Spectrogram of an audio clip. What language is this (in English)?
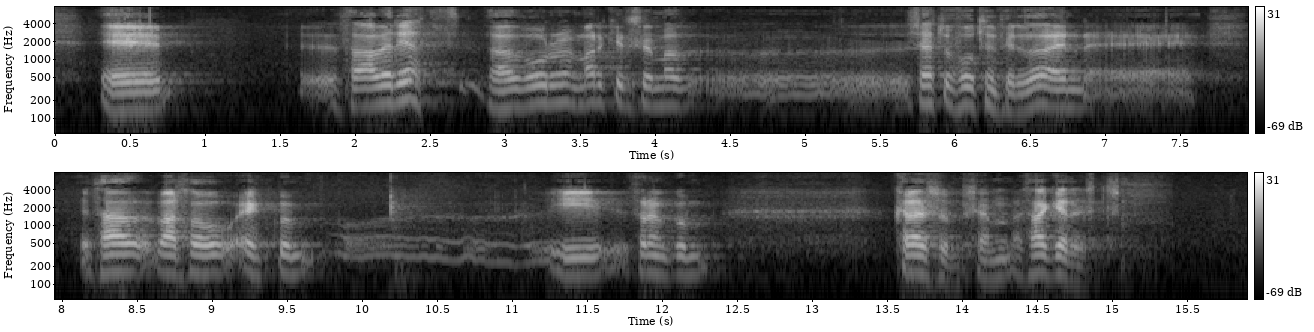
Icelandic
